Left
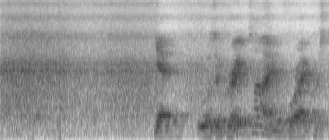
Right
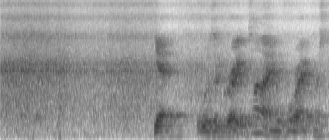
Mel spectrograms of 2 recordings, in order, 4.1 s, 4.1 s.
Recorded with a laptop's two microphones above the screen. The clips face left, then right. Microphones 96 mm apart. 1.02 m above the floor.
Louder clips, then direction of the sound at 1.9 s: Right 2 dB; 65° right (ahead or behind).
